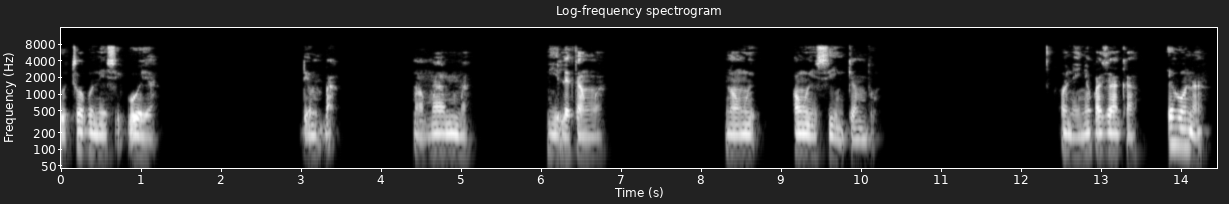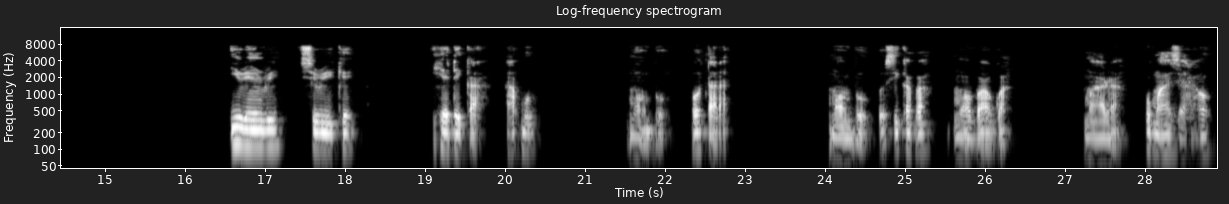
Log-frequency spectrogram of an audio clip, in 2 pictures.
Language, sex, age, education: Igbo, male, 30-45, tertiary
